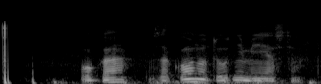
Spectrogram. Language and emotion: Russian, neutral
